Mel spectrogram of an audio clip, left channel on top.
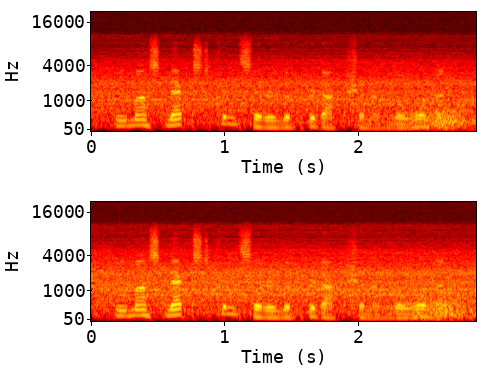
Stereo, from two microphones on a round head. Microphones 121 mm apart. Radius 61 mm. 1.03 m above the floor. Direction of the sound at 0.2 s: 10° right (ahead or behind).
